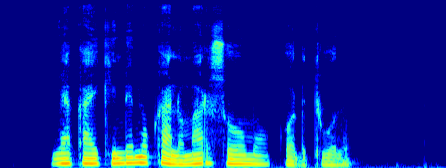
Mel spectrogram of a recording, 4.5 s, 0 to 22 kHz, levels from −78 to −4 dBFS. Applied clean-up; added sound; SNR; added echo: neural mask model DeepFilterNet 3.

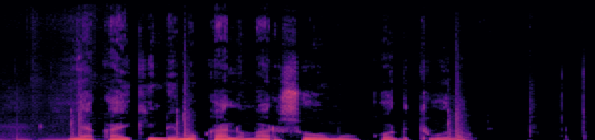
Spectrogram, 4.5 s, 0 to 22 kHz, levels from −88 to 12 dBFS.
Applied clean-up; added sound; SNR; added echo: classical method spectral subtraction.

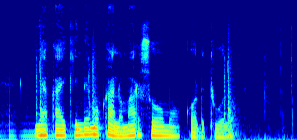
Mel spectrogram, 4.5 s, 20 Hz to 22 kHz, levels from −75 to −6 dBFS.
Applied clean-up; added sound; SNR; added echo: none; Microwave oven; 13 dB; none.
